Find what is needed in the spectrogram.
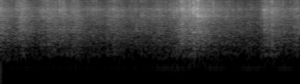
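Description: Clear plastic packaging bag crinkling and rustling as hands work it open, with a sharper rustle about a second and a half in.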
